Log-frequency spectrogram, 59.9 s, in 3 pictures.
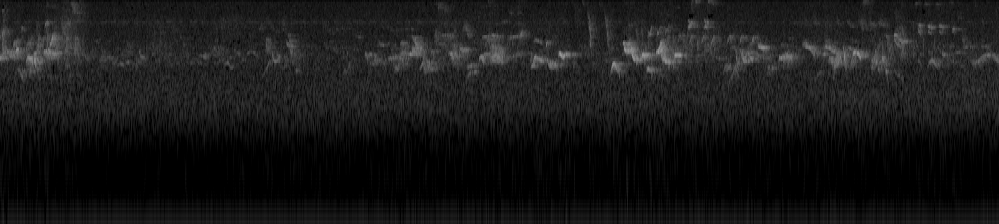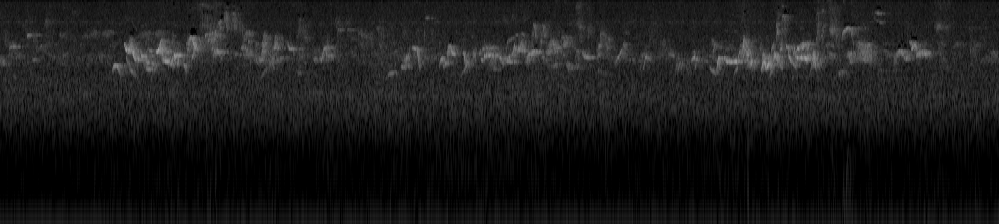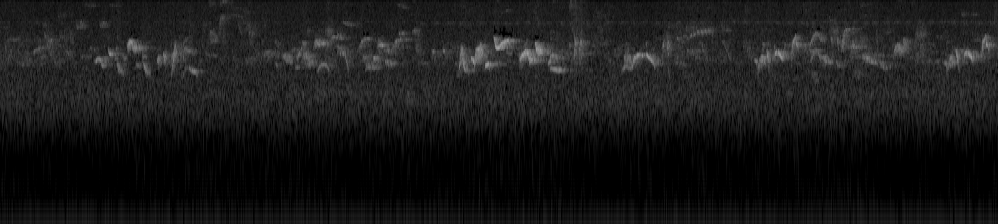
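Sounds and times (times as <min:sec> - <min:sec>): many birds chirping: 0:00.0 - 0:59.9
steady high-pitched hiss: 0:00.0 - 0:59.9.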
